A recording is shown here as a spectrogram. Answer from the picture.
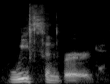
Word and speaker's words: Wuestenberg: the V pronunciation, because back in the homeland, Germany, where I'm from, I'm pretty sure that it would be, the Wiesenberg, but actually the T is silent, so it's pronounced Wiesenberg.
